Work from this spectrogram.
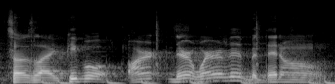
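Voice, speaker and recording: A man's voice: mid-range voice, expressive, normal speed, soft background music. A young man from Oakland, talking casually as an interview guest and often checking in with the listener. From Oakland, California. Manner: laid-back, often asks "you get what I'm saying?".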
